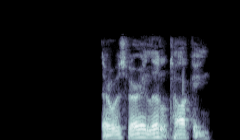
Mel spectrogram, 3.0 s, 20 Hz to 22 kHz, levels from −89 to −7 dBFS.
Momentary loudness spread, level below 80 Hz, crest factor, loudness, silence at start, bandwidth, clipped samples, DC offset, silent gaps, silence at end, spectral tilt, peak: 16 LU; -56 dBFS; 16 dB; -18 LUFS; 1.25 s; 7.6 kHz; under 0.1%; under 0.1%; none; 0.4 s; -6.5 dB/octave; -4 dBFS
